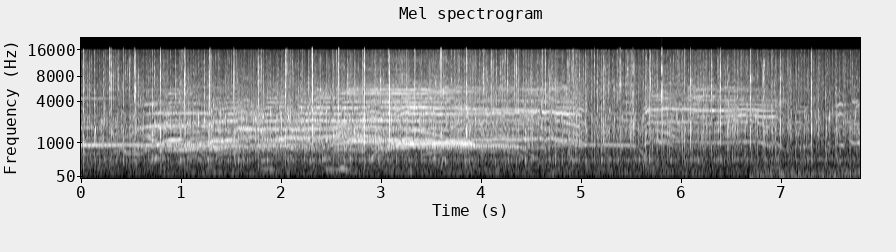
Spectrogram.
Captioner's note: applause continues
